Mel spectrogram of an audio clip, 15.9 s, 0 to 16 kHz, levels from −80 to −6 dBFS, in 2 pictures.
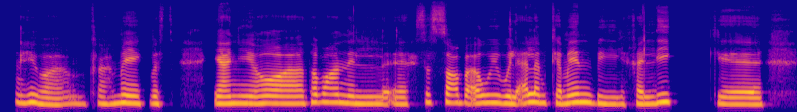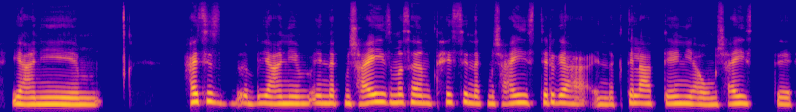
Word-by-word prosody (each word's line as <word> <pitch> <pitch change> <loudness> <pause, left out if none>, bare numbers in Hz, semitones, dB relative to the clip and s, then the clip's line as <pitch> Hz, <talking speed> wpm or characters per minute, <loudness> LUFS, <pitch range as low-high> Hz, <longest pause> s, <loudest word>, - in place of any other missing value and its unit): أيوه 190 -4 -2
فاهماك، 205 +1 0
بس 200 -1 -4 0.5
يعني 200 0 +2
هو 200 -1 +3
طبعًا 230 0 +1
الإحساس 195 +3 -2
صعب 220 -2 +1
أوي، 220 +2 +1
والألم 210 +3 +2
كمان 220 +3 +2
بيخليك 195 +4 0 1.3
يعني 185 -1 +3
امم 175 +4 -1 0.8
حاسس 245 +1 +3
ب 200 0 -7
ب - - -7
يعني 200 -1 +2
إنك 205 +1 -2
مش 200 -1 -3
عايز 225 +3 +4
مثلًا 220 -2 0
تحس 235 +2 -5
إنك 205 -3 -2
مش 195 -1 -5
عايز 210 +2 0
تِرجع 220 -4 -2
إنك 180 -2 -6
تلعب 205 -1 -1
تاني 200 -1 0
أو 180 -1 -1
مش 180 +1 -6
عايز 200 0 +1 0.2
ت - - -6
200 Hz, 130 wpm, -22 LUFS, 195-220 Hz, 1.3 s, عايز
